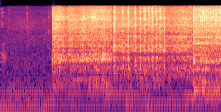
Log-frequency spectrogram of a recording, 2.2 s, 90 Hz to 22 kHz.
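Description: Greencut 21 V cordless mini chainsaw cutting through a bougainvillea branch: a loud, steady buzz that starts suddenly about half a second in.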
